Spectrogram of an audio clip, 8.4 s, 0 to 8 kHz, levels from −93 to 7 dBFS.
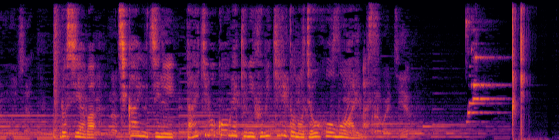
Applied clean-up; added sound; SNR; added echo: none; Snare drum; 14 dB; reverberation time 0.2 s.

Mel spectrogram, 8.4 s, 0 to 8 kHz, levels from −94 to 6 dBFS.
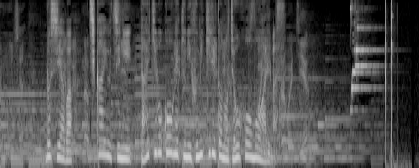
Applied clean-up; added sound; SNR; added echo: none; none; none; none.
